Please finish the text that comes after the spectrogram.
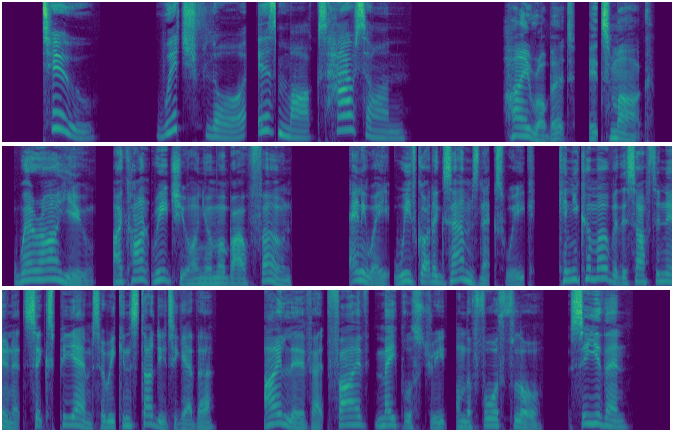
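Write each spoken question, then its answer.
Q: Which floor is Mark's house on?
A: The 4th floor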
